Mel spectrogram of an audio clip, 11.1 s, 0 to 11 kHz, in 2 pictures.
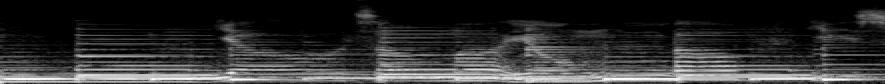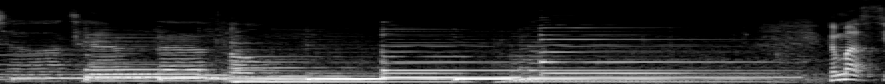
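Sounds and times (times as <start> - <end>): fingerstyle acoustic guitar: 0.0 - 10.7.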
